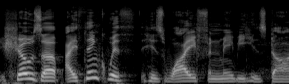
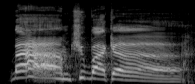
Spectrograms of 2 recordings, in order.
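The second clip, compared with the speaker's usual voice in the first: loud, high outburst, name stretched slowly; deliberately awful creature impression, shouted out; mock impression, punched high then drawn out; Chloe's Chewbacca impression; 7 semitones higher, 4 dB louder, much slower than usual. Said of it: "gonna do Chloe's impression".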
